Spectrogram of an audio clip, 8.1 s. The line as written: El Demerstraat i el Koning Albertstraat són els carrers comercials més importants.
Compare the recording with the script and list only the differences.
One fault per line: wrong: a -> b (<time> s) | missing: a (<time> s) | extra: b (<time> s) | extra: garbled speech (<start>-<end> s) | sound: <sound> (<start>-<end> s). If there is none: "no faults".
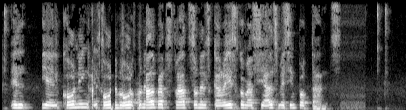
missing: Demerstraat (0.4 s)
extra: garbled speech (1.8-2.9 s)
